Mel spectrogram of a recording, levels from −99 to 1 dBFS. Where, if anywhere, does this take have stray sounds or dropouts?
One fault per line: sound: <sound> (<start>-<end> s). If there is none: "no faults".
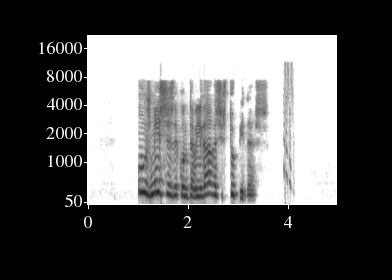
sound: chirp (3.9-4.1 s)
